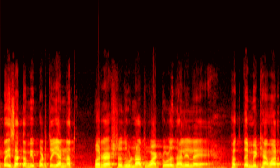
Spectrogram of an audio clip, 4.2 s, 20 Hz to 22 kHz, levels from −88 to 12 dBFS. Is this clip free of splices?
no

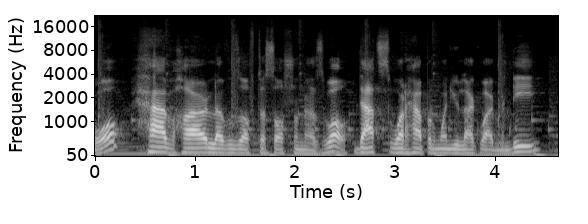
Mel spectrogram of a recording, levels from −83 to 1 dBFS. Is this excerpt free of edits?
no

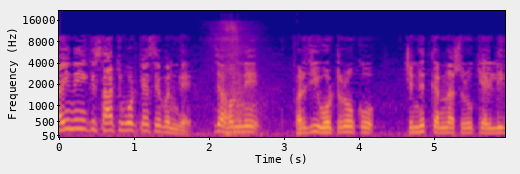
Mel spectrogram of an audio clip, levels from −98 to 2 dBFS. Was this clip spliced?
yes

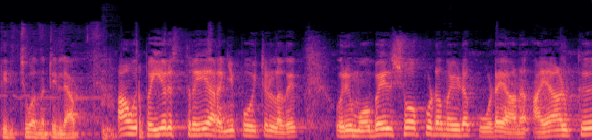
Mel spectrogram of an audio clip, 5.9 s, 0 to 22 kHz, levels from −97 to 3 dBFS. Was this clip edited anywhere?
no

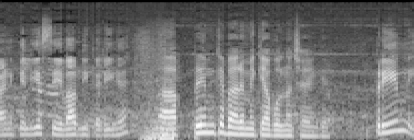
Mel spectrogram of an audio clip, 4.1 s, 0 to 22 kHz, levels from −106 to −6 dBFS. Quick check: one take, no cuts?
no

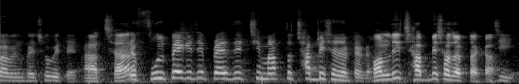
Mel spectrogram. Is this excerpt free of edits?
yes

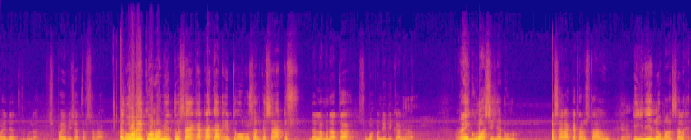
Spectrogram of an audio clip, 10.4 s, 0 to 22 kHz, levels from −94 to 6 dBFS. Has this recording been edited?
yes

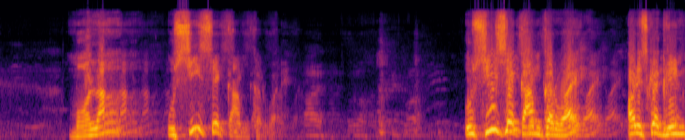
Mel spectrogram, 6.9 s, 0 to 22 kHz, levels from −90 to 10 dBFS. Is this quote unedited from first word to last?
yes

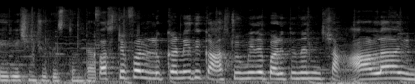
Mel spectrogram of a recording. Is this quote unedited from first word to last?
no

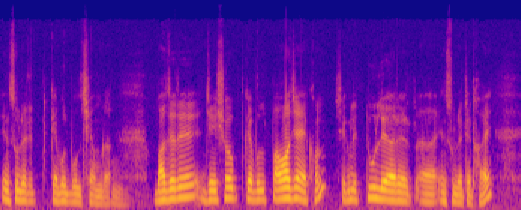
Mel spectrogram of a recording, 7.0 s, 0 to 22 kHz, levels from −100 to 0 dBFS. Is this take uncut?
yes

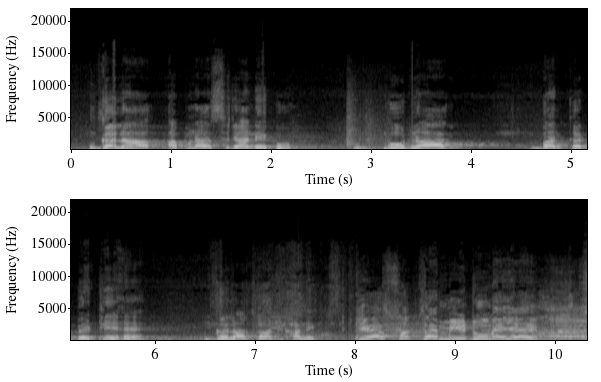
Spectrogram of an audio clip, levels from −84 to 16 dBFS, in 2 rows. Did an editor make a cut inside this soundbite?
yes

